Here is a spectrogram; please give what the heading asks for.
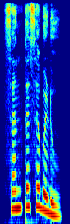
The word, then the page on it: ಸಂತಸಬಡು: kannada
